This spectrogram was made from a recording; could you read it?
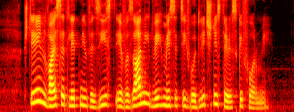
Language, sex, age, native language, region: Slovenian, female, 30-49, Slovenian, Drava region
